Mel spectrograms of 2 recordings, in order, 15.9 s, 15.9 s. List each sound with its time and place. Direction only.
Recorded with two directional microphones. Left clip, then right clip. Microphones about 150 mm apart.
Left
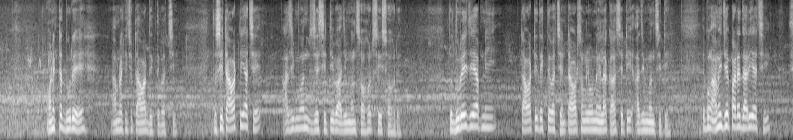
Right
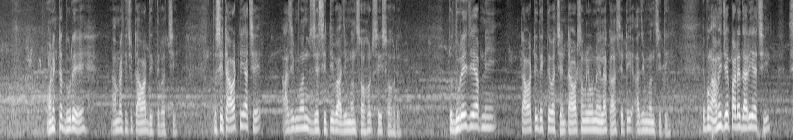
0.3 s a sound: 90° left
0.9 s speech: 20° right (ahead or behind)
9.0 s speech: 30° right (ahead or behind); by 13.4 s 10° right (ahead or behind)
14.0 s speech: 30° right (ahead or behind)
